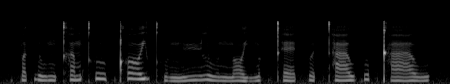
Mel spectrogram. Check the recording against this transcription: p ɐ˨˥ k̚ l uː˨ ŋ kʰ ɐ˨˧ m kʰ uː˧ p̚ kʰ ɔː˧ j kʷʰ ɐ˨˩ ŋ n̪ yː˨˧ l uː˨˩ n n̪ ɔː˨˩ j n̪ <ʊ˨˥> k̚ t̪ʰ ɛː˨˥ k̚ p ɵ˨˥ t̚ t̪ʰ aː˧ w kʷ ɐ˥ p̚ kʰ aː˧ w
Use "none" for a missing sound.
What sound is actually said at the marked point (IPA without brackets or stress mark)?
ʊ˨˥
